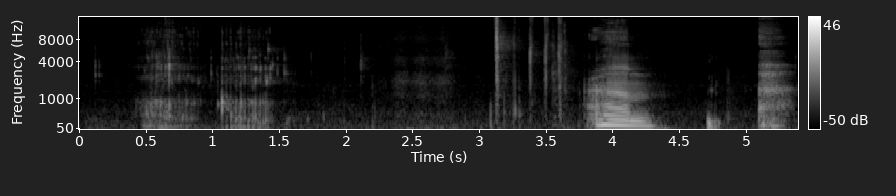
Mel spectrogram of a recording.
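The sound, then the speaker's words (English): Someone sips tea: breathy slurps, a run of quick wet clicks and swallows, then a short low voiced gulp or sigh and a final soft slurp. “Let's sip my tea real quick.”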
